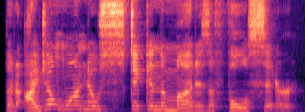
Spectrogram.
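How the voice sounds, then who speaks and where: A woman's voice: on the high side, expressive, normal speed, fairly bright tone. A woman voicing a brash, sarcastic young unicorn party girl in a fan audio drama, slangy and cheeky. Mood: grudging, sulky.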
